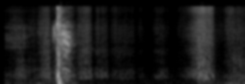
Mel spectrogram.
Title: my cute sneezes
